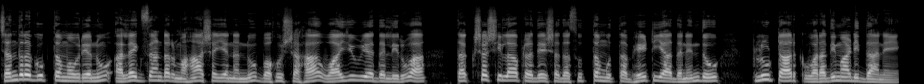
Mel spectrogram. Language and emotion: Kannada, neutral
